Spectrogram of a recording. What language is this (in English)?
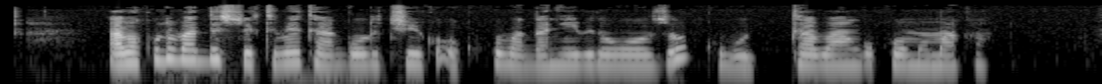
Ganda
